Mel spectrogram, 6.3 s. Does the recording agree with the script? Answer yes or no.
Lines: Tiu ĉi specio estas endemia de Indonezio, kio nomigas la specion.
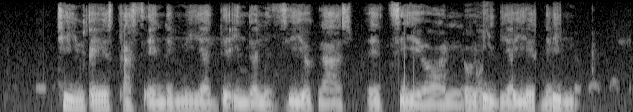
no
